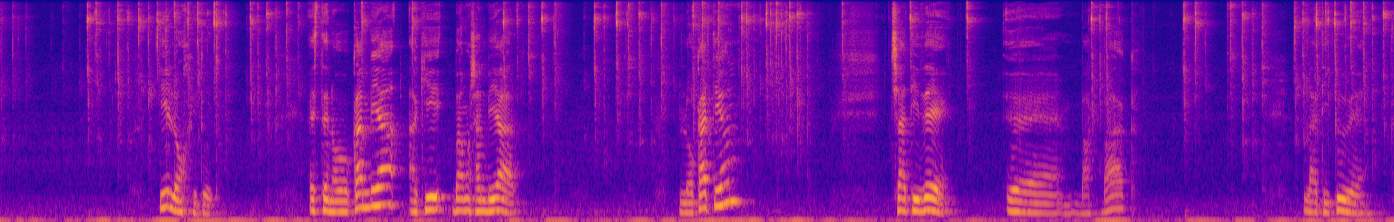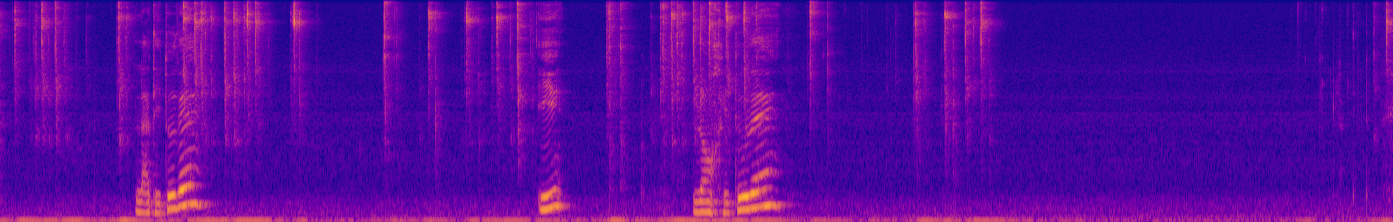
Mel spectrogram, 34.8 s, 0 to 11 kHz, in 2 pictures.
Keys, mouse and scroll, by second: 0.0-5.1 typing, 6.3-12.0 typing, 13.6-21.0 typing, 22.2 Tab, 22.7 Escape, 23.2-24.1 typing, 25.0 Return, 25.8-26.8 typing, 27.5 Tab, 28.8-29.6 typing, 29.2 Escape, 34.7-34.8 typing.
